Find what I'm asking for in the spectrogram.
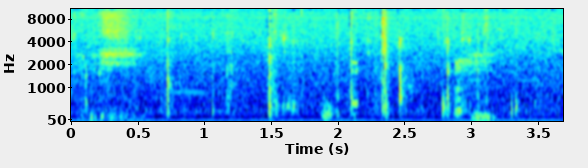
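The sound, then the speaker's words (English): Chomping and chewing on food by someone playing a video game, heard as a quiet series of irregular wet smacks, crunches and sharp mouth clicks, spaced unevenly with short pauses between bursts. “Can you tell by my chomping?”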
